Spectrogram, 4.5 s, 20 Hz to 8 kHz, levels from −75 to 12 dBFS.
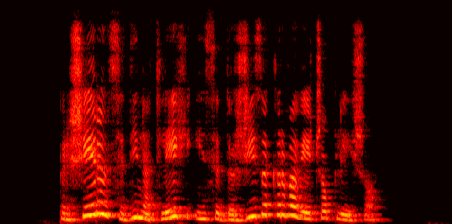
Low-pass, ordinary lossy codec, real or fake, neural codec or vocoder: none; none; real; none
